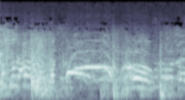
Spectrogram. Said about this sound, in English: He knocked my hand. The revolver went off. The shot went wild. I swear it did.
